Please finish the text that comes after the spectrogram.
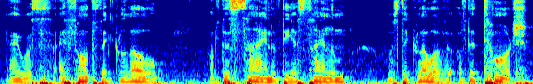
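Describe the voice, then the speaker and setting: A man's voice: lowish voice, fairly even intonation, moderate pace, dark tone, slight background noise, lightly acted. A man role-playing a cynical, jittery male vampire, thinking aloud in a hesitant, foul-mouthed mutter during a video game playthrough. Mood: uneasy, musing. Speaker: gamer playing in character. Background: game music.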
